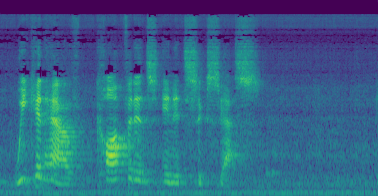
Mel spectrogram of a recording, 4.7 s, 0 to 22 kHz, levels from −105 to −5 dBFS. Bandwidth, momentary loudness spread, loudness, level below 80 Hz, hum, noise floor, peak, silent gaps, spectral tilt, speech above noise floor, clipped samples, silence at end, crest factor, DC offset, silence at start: 16 kHz; 11 LU; -27 LUFS; -58 dBFS; none; -52 dBFS; -6 dBFS; none; -0.5 dB/octave; 24 dB; under 0.1%; 0 s; 26 dB; under 0.1%; 0 s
